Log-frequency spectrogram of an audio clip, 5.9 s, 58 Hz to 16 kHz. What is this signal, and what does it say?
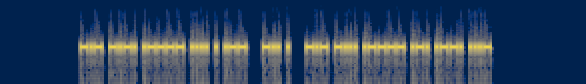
Morse code, heard as a keyed tone, about 52 wpm, 700 Hz. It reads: KC1HEW DE KB1RPV
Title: USA Callsign DE Callsign - 6 Characters - 50wpm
